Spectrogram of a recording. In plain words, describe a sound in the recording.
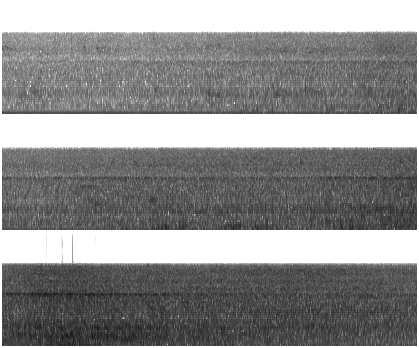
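A train approaches, rumbling louder and louder, and rolls past close by.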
